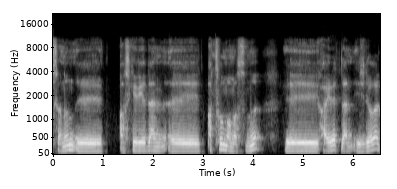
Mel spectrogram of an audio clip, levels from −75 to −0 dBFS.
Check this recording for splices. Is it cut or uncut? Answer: cut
